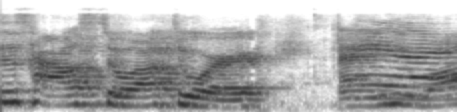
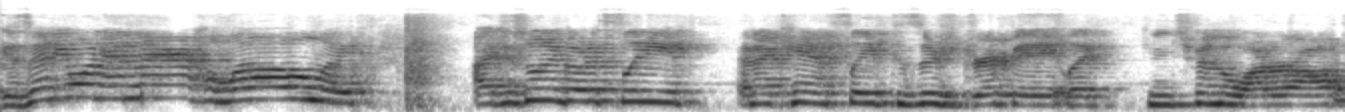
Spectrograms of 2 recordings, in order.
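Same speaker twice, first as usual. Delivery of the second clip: calling through door; 7 semitones higher than usual. Retold or imitated. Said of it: "She's like".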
